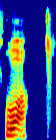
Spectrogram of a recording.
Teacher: इसके उच्चारण में ऊपर के दांत और निचला ओठ जो है परस्पर मिलते हैं। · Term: दंत्योष्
